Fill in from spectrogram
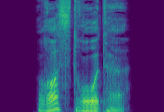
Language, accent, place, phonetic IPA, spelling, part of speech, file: German, Germany, Berlin, [ˈʁɔstˌʁoːtə], rostrote, adjective, De-rostrote.ogg
- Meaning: inflection of rostrot: 1. strong/mixed nominative/accusative feminine singular 2. strong nominative/accusative plural 3. weak nominative all-gender singular 4. weak accusative feminine/neuter singular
